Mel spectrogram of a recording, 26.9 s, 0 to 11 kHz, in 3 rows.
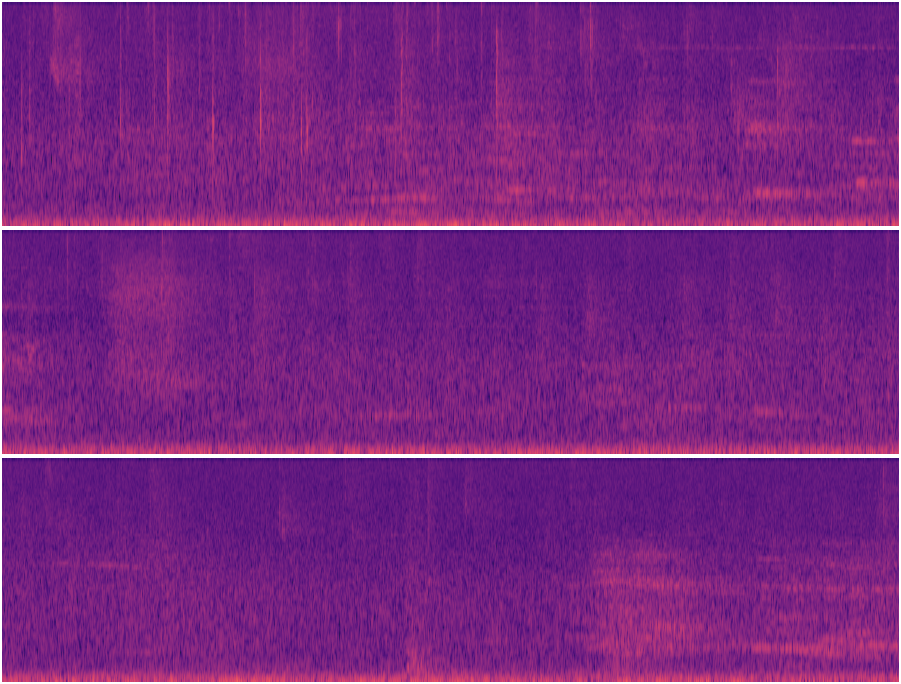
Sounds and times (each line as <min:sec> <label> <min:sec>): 0:00.0 people passing 0:19.8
